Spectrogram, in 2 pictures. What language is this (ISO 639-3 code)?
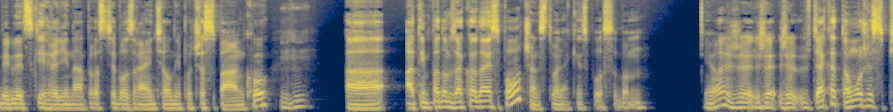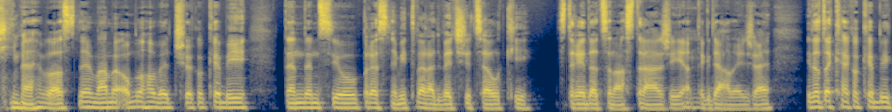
slk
